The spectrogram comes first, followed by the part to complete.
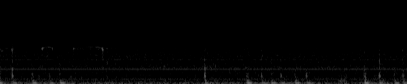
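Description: Faint, irregular clicks and soft taps of computer mouse and keyboard use, over a steady electrical hum, with two brief small squeaks early on.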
